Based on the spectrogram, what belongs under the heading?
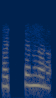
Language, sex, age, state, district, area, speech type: Telugu, female, 18-30, Telangana, Hyderabad, urban, conversation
